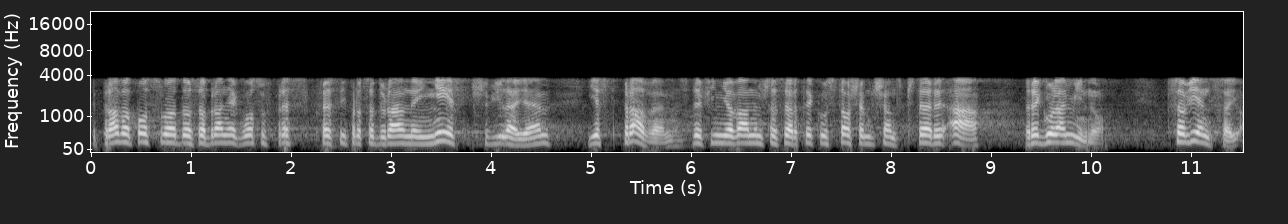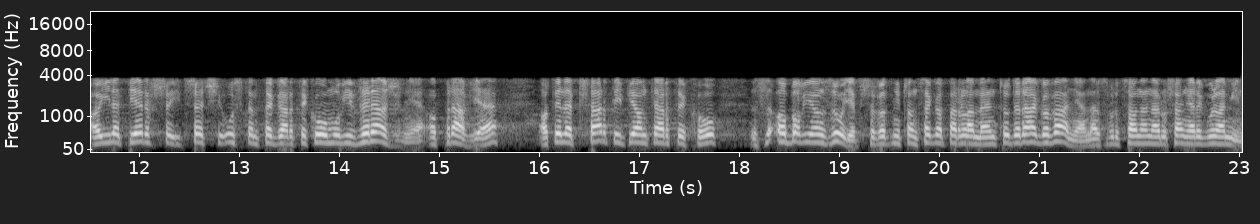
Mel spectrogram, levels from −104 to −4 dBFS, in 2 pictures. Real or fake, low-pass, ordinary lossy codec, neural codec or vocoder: fake; 3.6 kHz; none; vocoder, 44.1 kHz, 128 mel bands, Pupu-Vocoder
